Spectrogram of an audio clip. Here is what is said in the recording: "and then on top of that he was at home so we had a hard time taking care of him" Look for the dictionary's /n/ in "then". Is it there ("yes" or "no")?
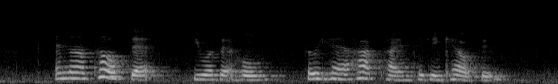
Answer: no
